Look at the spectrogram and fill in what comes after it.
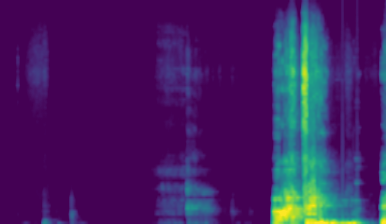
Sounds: Sneeze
